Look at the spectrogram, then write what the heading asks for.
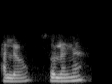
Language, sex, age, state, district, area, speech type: Tamil, male, 18-30, Tamil Nadu, Perambalur, urban, conversation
